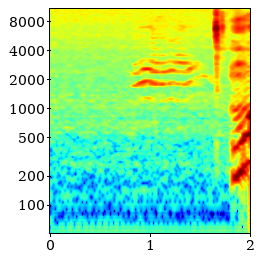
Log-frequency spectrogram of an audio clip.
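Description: A brief high, wavering, pitched cry lasting about half a second, quieter than the speech that follows, then a single sharp click just before a woman starts talking.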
